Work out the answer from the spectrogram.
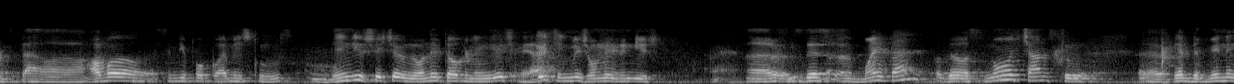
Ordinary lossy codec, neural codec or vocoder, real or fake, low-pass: MP3, 32 kbps; codec, 16 kHz, 1 kbps, X-Codec, HuBERT features, trained on balanced general audio; fake; 5.4 kHz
